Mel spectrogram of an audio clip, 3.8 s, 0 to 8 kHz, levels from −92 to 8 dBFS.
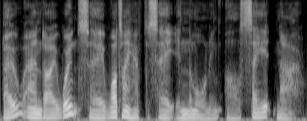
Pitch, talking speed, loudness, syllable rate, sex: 105 Hz, 265 wpm, -18 LUFS, 5.0 syllables/s, male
